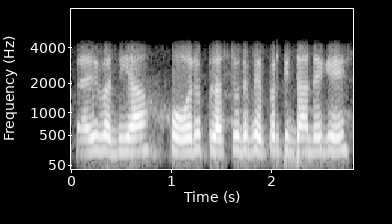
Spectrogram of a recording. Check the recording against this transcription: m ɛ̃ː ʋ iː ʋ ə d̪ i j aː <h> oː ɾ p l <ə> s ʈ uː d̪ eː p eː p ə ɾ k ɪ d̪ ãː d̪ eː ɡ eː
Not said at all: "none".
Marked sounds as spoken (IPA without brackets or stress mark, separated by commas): h, ə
